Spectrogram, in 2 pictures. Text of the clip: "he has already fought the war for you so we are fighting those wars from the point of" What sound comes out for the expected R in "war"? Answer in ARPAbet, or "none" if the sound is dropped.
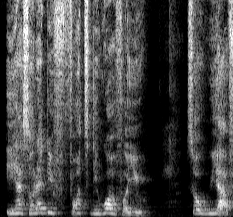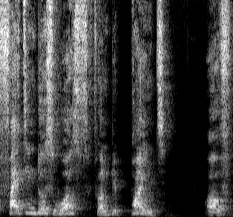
L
